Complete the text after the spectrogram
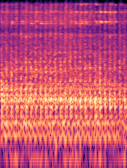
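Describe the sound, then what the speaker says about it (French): A jackhammer pounds continuously at close range, a loud, dense rapid hammering that fills the whole stretch without pause or voices. "Marteau-piqueur"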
